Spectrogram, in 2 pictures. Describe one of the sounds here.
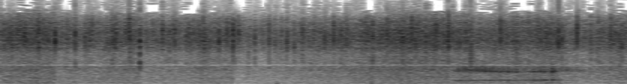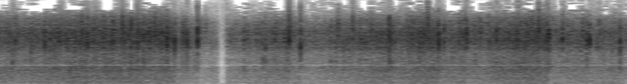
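Water gushes from a drainpipe and splashes onto pavement.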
